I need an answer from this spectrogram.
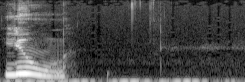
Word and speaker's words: liom: So you may have noticed that in Iarlo Linnard's rendition, he pronounces liom as lúm.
